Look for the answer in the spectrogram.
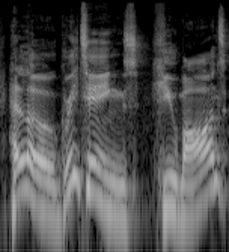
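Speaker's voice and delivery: slow, stilted greeting with swooping pitch; drawn-out, mock-formal furry greeting; random furry. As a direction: greet them like an odd, stilted creature. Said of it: "a random furry is just like".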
